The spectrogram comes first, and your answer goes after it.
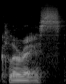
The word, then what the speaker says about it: Clarisse: Yeah, Clarisse. I for a second I wasn't sure how to pronounce it.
